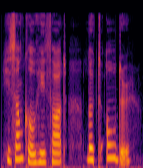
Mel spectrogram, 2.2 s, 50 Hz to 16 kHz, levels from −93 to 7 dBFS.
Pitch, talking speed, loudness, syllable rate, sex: 225 Hz, 165 wpm, -18 LUFS, 5.5 syllables/s, female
